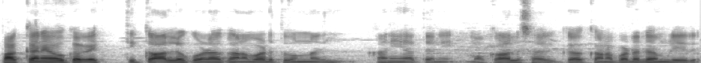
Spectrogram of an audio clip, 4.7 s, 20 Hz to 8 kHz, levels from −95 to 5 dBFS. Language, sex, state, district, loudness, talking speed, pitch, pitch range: Telugu, male, Telangana, Mahabubabad, -22 LUFS, 165 wpm, 125 Hz, 120-135 Hz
